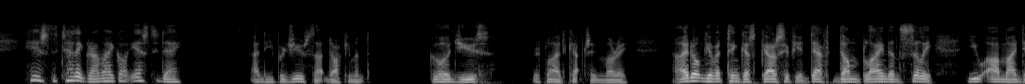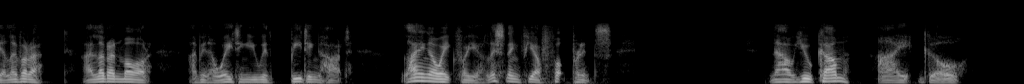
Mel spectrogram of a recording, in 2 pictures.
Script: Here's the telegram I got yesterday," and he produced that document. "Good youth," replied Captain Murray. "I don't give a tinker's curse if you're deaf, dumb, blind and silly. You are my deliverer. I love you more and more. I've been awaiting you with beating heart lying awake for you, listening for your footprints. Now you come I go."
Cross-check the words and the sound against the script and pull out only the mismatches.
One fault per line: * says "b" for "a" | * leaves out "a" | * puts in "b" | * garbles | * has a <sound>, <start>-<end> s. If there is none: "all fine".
* leaves out "you more"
